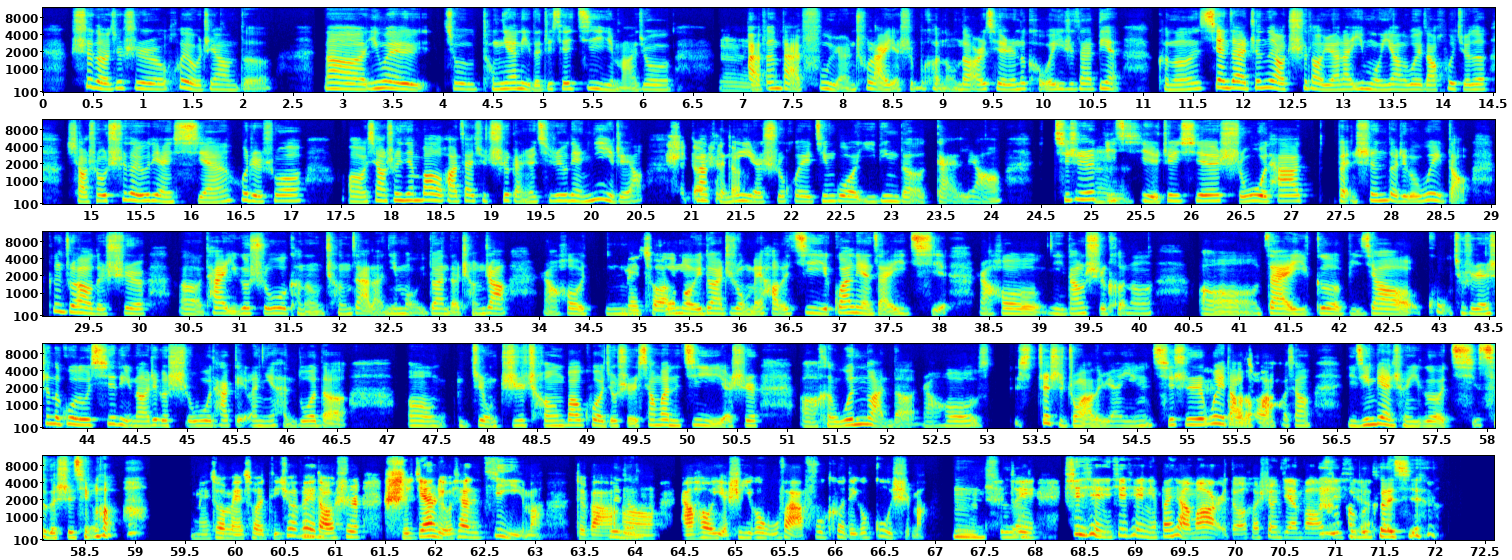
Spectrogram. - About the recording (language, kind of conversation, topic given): Chinese, podcast, 你能分享一道让你怀念的童年味道吗？
- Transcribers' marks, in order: laughing while speaking: "了"; chuckle; laugh; laughing while speaking: "好，不客气"; laugh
